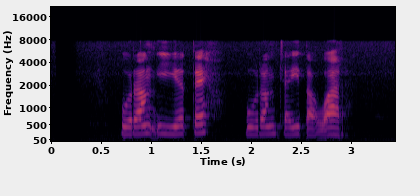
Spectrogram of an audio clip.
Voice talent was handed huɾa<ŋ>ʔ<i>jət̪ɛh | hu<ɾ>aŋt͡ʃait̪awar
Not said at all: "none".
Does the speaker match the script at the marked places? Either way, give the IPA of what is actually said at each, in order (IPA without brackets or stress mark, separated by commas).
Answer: ŋ, i, ɾ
